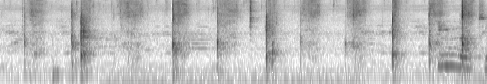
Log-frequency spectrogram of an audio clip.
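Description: A spoon repeatedly knocks and scrapes through a bowl of thick chestnut, coconut and raisin muffin batter, giving irregular close taps under a faint low hum.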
